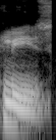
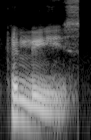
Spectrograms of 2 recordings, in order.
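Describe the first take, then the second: First: The 'p' and 'l' run together with no vowel. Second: A short schwa sits between the 'p' and 'l'. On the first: The speaker calls it wrong. "don't make it like a consonant cluster, then it become please" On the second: The speaker calls it right. "there is a schwa in between"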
